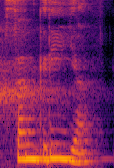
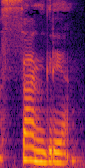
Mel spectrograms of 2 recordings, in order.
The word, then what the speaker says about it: сангрия: Сангрия. Я, кстати, когда разговаривала с каждым из гостей, я оба раза сказала «сангрия», и они меня оба поправили. Так что запомните, правильно говорить «сангрия».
